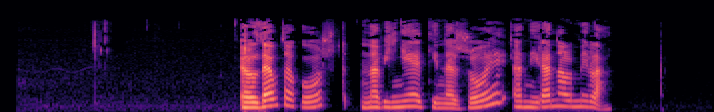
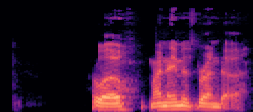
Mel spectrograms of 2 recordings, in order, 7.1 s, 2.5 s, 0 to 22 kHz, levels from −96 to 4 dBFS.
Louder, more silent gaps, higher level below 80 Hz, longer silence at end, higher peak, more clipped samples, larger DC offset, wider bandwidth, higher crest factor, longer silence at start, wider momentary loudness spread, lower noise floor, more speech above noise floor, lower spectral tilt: second, -22 LUFS vs -18 LUFS; neither; second, -70 dBFS vs -60 dBFS; first, 1.05 s vs 0.15 s; about the same, 0 dBFS vs -2 dBFS; neither; neither; second, 11 kHz vs 16 kHz; first, 24 dB vs 16 dB; about the same, 0.9 s vs 0.9 s; first, 23 LU vs 8 LU; first, -82 dBFS vs -68 dBFS; first, 60 dB vs 51 dB; second, -4.5 dB/octave vs -7 dB/octave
